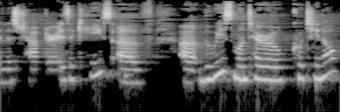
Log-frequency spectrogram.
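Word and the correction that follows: Coutinho: Am I pronouncing that? – Cotinho.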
